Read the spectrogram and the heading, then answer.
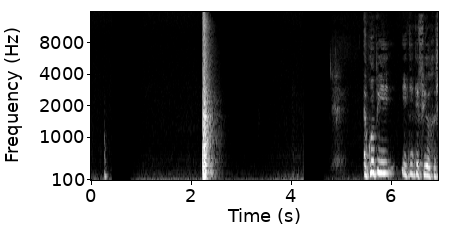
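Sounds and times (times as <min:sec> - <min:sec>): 
balloon bursting: 0:02.2 - 0:02.6
speech: 0:05.4 - 0:06.9.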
